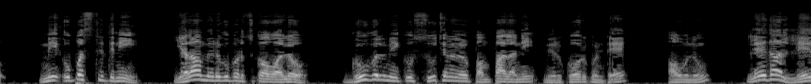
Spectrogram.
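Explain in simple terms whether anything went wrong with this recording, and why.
Yes, the speech has a gritty, metallic edge from start to finish, especially on s sounds, and nothing sits above about 11.8 kHz. That's likely HE-AAC compression: the top end is rebuilt from copied lower frequencies rather than kept, so it sounds wrong.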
